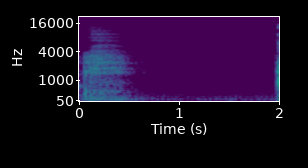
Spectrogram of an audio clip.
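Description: A brief, faint exhale in the first half second, fading out, then near silence.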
